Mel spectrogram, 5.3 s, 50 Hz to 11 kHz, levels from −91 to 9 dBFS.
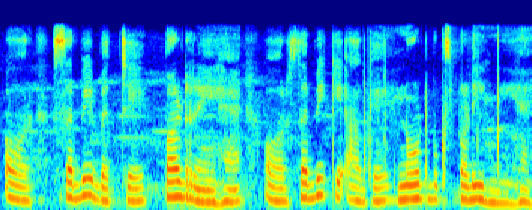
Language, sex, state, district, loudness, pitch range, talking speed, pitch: Hindi, female, Punjab, Fazilka, -18 LUFS, 150-185 Hz, 160 wpm, 160 Hz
